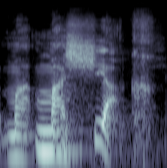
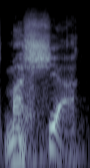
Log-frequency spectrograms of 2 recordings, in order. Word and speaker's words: Mashiach: I wish I could say it well in Hebrew. But Mashiach. But they say it, Mashiach. Yes, Mashiach. Yeah, I think you did pretty good. Hallelujah. So that is how it's pronounced.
